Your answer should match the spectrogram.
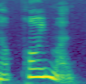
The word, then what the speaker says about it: appointment: 여기 보시면 appointment에서 NTM이잖아요. T 사운드가 묵음은 아니에요. 하지만 자음이 3개가 겹치기 때문에 두 번째를 안 한 거고요.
